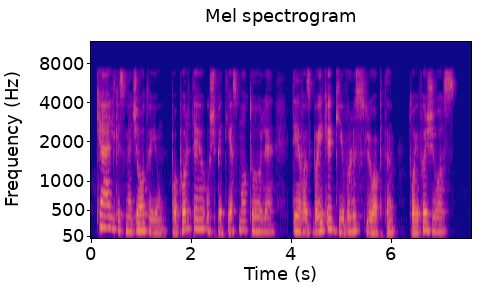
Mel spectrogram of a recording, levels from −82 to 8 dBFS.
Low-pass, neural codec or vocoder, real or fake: 7.2 kHz; none; real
